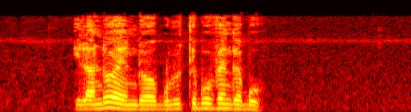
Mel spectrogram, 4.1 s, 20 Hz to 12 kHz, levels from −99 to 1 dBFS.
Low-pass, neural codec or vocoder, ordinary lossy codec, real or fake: 7.2 kHz; none; Opus, 32 kbps; real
